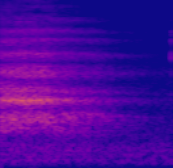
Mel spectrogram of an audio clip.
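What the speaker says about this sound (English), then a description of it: "out through the mouth." A single long, slow breath pushed out through the mouth during a calm breathing exercise, soft and close, fading gradually to quiet.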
